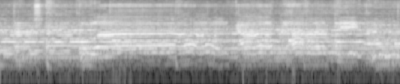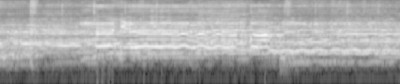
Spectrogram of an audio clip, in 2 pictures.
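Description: A worship team singing a Christian worship song into microphones, holding long notes with heavy vibrato.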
